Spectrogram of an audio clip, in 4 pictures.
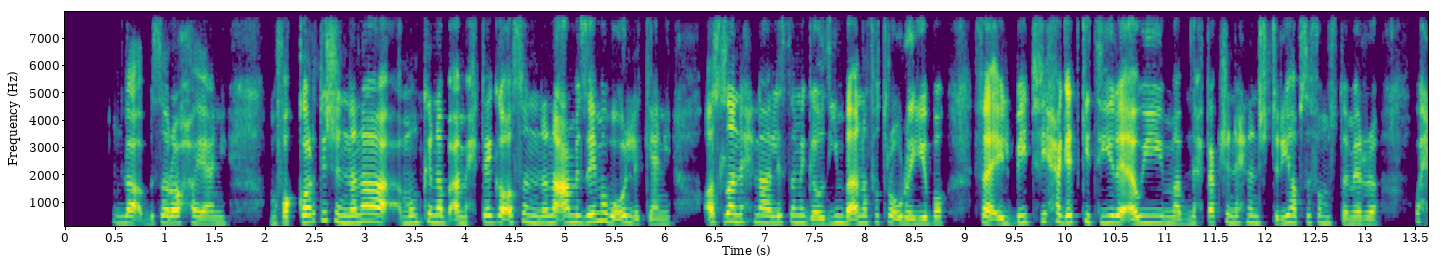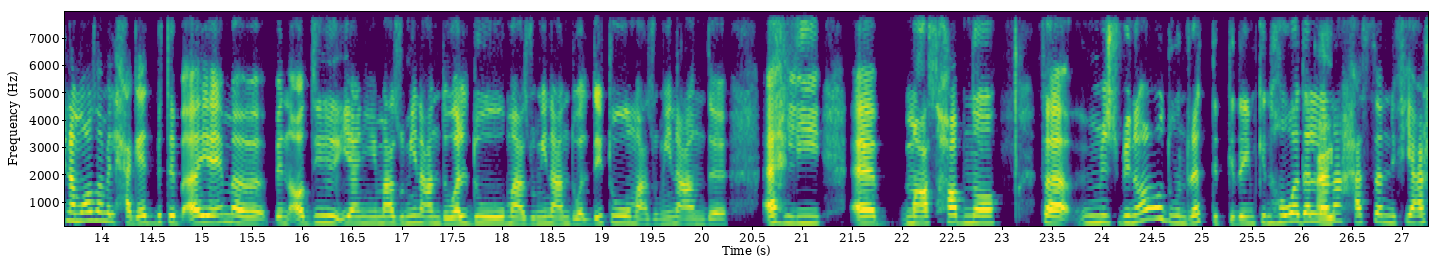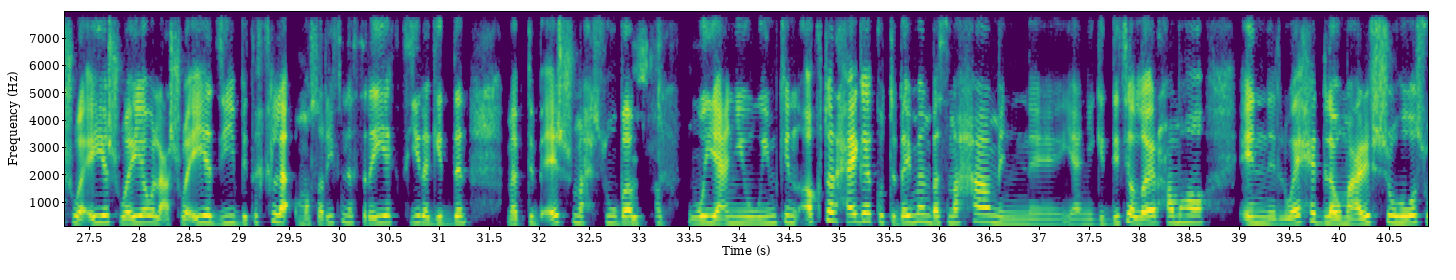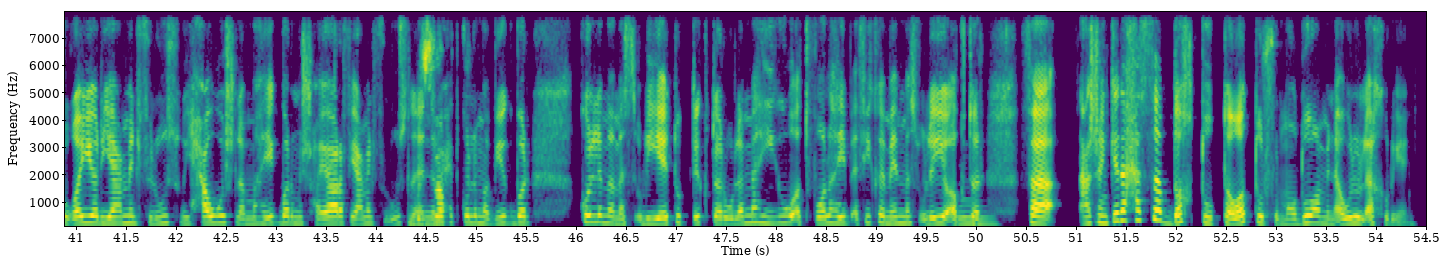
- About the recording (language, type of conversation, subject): Arabic, advice, إزاي أتناقش مع شريكي عن حدود الصرف وتقسيم المسؤوليات المالية؟
- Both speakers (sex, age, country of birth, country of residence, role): female, 20-24, Egypt, Egypt, advisor; female, 30-34, Egypt, Egypt, user
- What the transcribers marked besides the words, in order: tsk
